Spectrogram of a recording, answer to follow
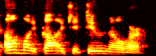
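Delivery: mock amazed exclamation; imitated surprise. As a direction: play her amazed recognition lightly. Imitating the woman's delighted surprise.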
